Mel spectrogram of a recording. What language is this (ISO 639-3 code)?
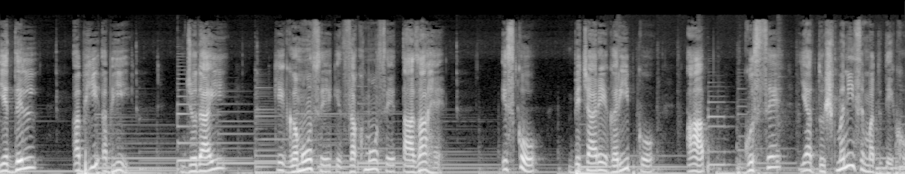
hin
